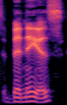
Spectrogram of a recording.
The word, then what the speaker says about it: Beniers: The only thing that was great about the 5-3 away game was that was the first game for and I've been calling him Matty Bernier, but I've realized that I'm pronouncing that entirely incorrectly, and it's Beniers.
